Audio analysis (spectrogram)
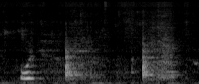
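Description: Garlic added to githeri cooking in a pot produces three short bursts of sizzling and stirring, close and fairly soft, separated by brief pauses.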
